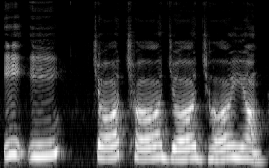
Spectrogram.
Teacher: ई और च वर्ग जो है वह तालव्य से उच्चारित होते हैं।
